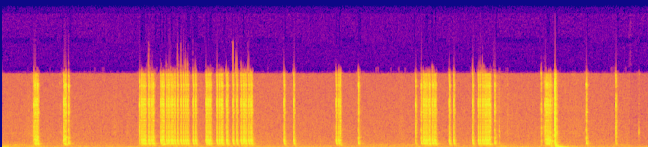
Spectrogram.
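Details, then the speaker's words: Mitsubishi Magna/Verada indicating right: irregular sharp clicks breaking into bursts of rapid chattering buzz, from faulty flasher relay under the dash, not the indicator stalk. "the indicator when indicating right would make a buzzing noise wasn't the indicator stalk making the noise it's actually the relay up under the dash or the flasher unit"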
